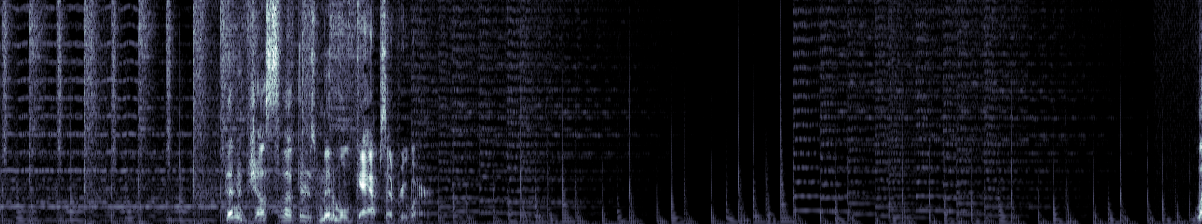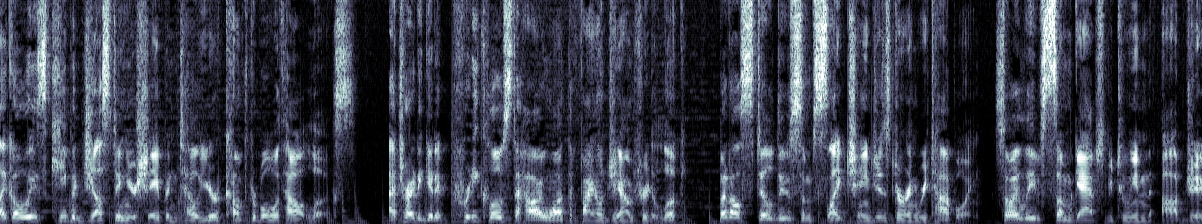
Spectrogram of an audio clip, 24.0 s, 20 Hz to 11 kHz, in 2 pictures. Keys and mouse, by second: 1.6 Tab, 2.5 alt+click, 3.8 click, 5.9 click, 6.8 KP_1, 7.1 KP_3, 7.9 shift+middle click, 9.3 s, 12.6 click, 16.3 click, 16.8 click, 18.2-18.5 shift+drag, 21.2-22.2 drag, 22.5 shift+click, 23.7 middle click.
